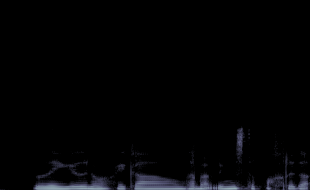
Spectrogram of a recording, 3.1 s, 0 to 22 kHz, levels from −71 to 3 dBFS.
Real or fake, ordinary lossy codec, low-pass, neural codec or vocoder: fake; none; 7.2 kHz; codec, 16 kHz, about 1 kbps, DyCAST, with the encoder's durations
